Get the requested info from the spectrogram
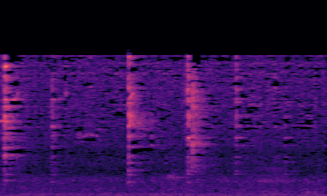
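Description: A few faint, scattered clicks from oil paint being mixed on a palette, in an otherwise quiet room.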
